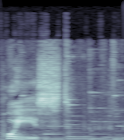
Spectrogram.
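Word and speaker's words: поезд: And that spells poyest. Or it's pronounced, and in American it would be pronounced poyest.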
